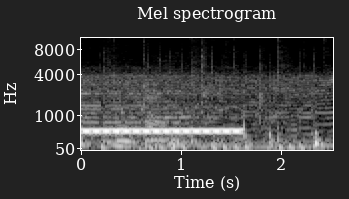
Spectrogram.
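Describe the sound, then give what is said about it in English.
A loud, steady telephone tone from a studio phone system placing a call to a guest drones for about a second and a half, then cuts off abruptly, leaving a low background murmur with a few faint clicks. “I'm getting the phone system locked in, trying to get the signals going.”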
